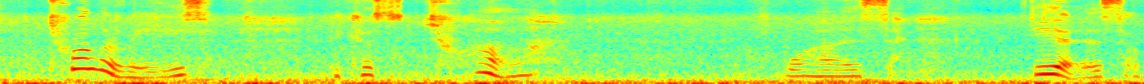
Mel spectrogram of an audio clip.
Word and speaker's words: Tuileries: are entering the twillies most of us want to pronounce it Tes but it is twer because TW was is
